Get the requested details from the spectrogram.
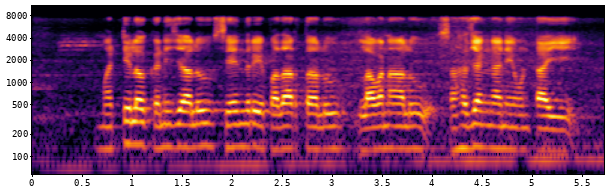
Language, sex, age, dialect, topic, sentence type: Telugu, male, 18-24, Southern, agriculture, statement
